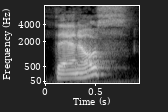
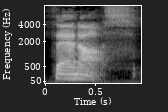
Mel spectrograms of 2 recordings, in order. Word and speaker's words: Thanos: that during this movie, heroes pronounce the villain's name 2 different ways. You either got Thanos or you got Thanos.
